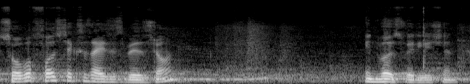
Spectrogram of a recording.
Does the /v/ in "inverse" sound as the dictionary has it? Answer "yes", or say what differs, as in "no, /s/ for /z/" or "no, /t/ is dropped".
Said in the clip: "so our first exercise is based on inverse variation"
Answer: yes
